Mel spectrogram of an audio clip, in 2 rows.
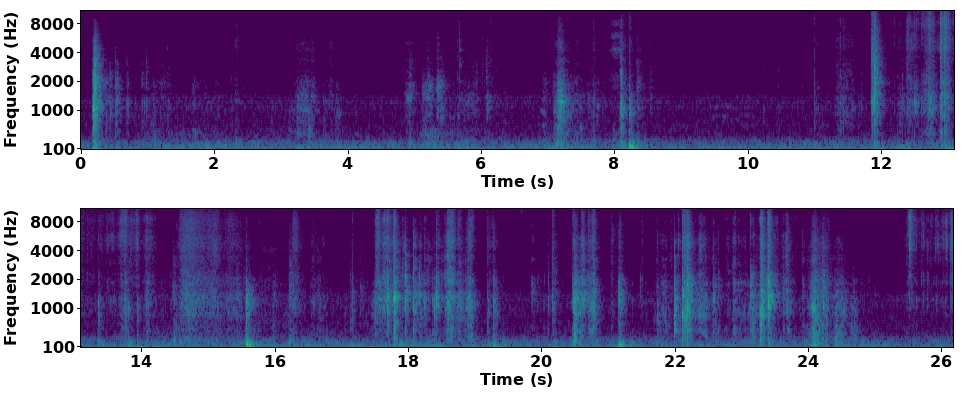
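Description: Foil wrapper of an Upper Deck hockey card pack crinkling and tearing as it is handled and ripped open by hand, mostly in the second half. A few dull knocks come in between, about 8 and 15 seconds in.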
